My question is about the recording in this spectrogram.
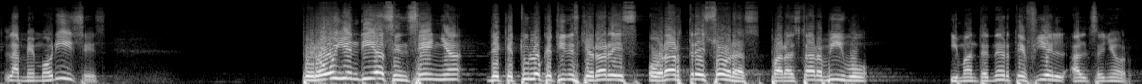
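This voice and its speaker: A long echo follows the words of a pastor from Peru whose smooth, unhurried voice sits high for a man. During his sermon he repeatedly puts questions to the congregation, then supplies the answers himself.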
